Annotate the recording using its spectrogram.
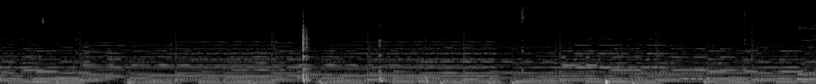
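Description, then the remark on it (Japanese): Soda fizzes steadily as a highball drink is mixed on the weak side, a soft, continuous crackling hiss, with a couple of brief clinks partway through. No one speaks. “感じのシュワシュワ音”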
